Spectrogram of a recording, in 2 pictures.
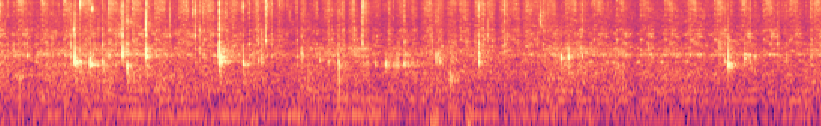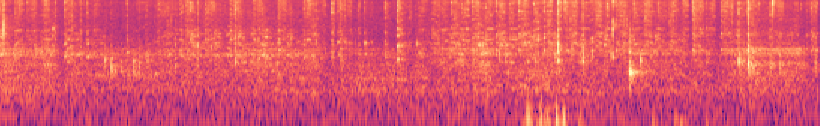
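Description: A utensil stirs egg mixture slowly into bread dough in a bowl, with soft scraping and light clinks repeating irregularly and close by for a long stretch, with no talk.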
